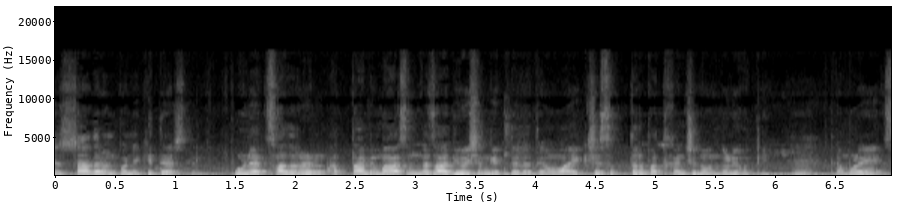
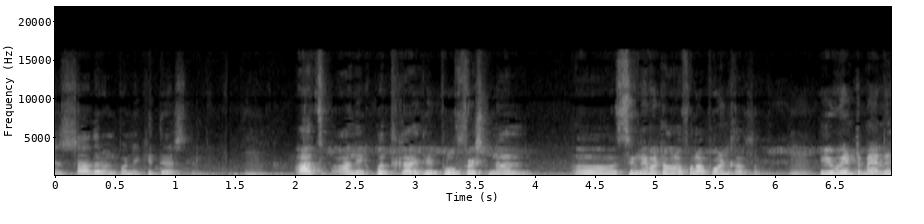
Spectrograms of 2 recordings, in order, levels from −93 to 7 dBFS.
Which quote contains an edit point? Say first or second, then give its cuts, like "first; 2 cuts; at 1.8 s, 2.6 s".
second; 1 cut; at 1.4 s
